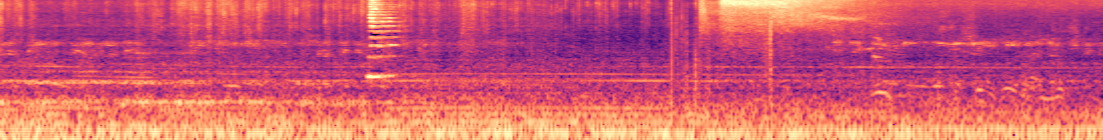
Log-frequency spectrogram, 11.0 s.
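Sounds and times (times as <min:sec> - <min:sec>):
train running low rumble: 0:00.0 - 0:11.0
train horn toot: 0:03.6 - 0:04.2.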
